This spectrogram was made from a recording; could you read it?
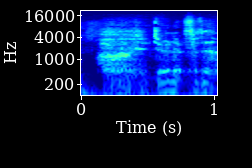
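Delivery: muttering. Voicing a character who watches another concentrate: mumbling. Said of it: "you just kinda hear him mumbling".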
